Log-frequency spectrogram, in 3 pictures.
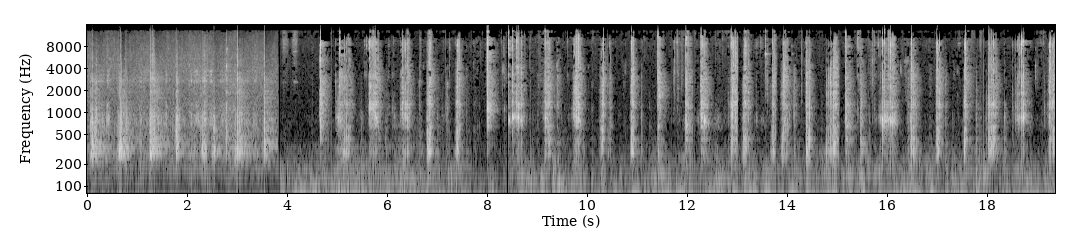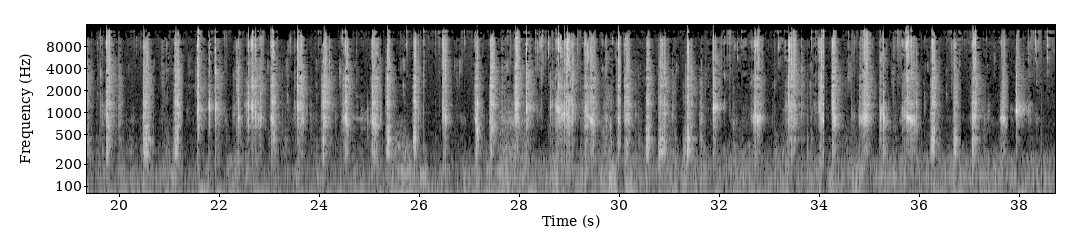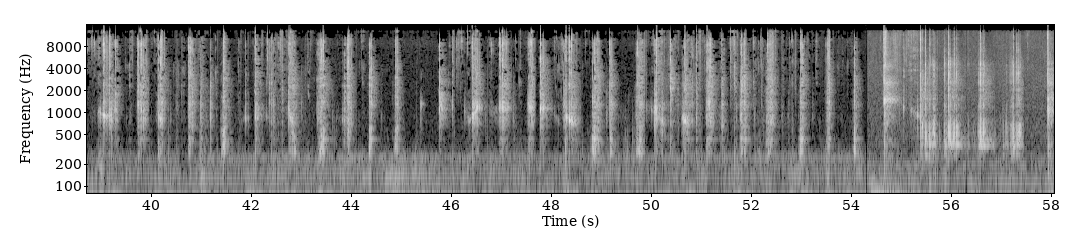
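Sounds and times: chalk crunching while chewed: 0:05.0 - 0:57.5.

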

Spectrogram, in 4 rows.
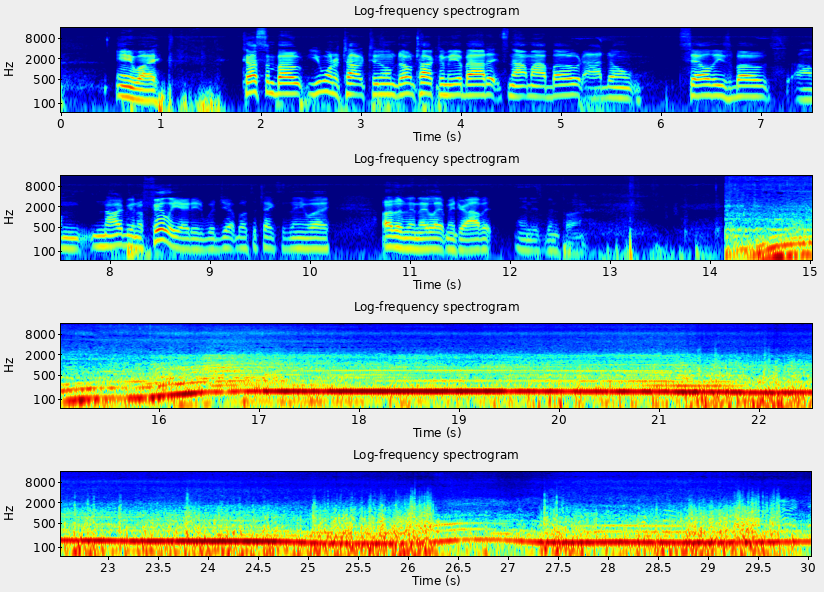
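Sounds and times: outboard motor running: 0:14.2 - 0:30.0.

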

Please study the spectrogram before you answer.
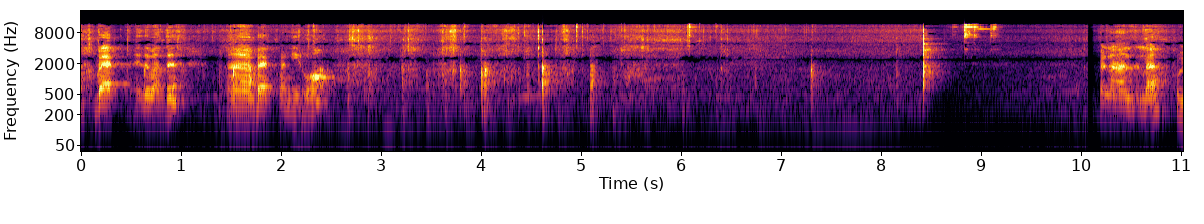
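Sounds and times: whisk swishing in batter: 0:02.5 - 0:06.0.

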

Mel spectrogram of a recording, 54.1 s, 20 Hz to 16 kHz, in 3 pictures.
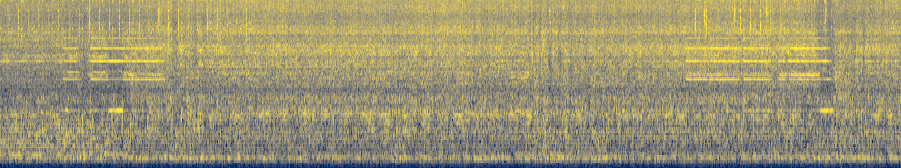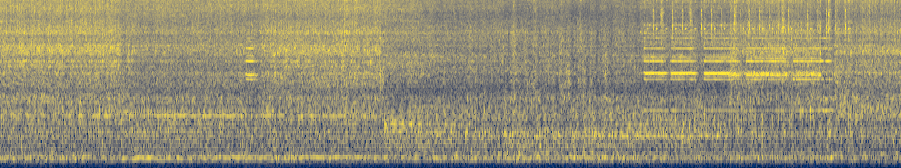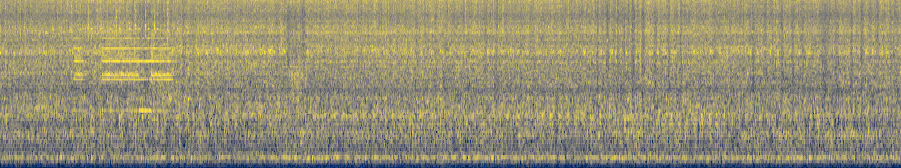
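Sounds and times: high buzzy train running noise: 0:00.0 - 0:50.8
short high tones: 0:01.1 - 0:03.7, 0:13.6 - 0:17.4, 0:20.4 - 0:28.0, 0:30.8 - 0:35.0, 0:37.5 - 0:39.9.

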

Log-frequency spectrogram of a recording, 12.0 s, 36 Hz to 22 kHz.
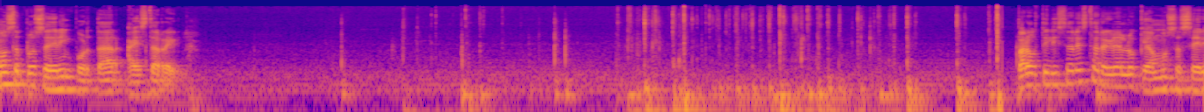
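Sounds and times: keyboard typing: 0:04.0 - 0:10.2.

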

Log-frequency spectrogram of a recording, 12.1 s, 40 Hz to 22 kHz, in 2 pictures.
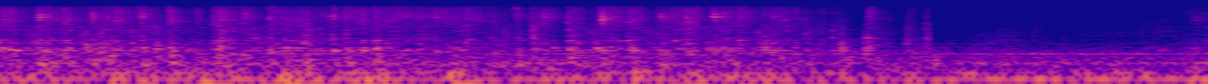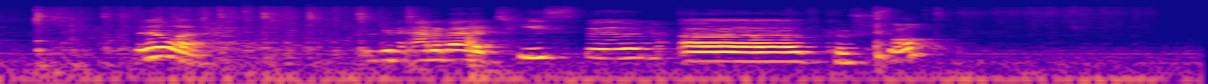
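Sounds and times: whisk beating batter in metal bowl: 0:00.0 - 0:04.7, 0:06.0 - 0:08.7.

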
